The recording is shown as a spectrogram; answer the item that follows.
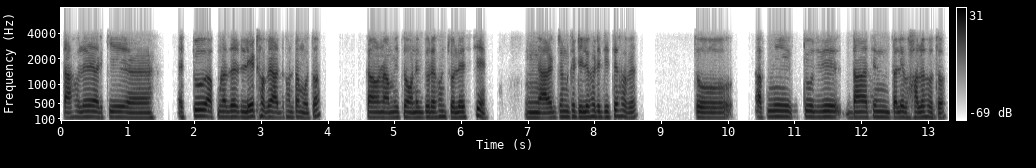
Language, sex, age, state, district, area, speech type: Bengali, male, 18-30, West Bengal, Murshidabad, urban, conversation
